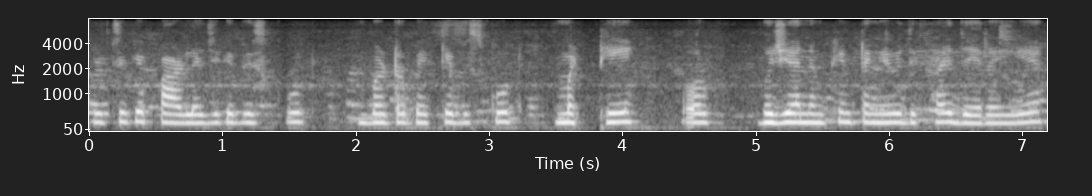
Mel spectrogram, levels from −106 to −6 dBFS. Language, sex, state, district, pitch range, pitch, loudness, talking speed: Hindi, female, Uttar Pradesh, Saharanpur, 230-245 Hz, 235 Hz, -18 LUFS, 150 wpm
